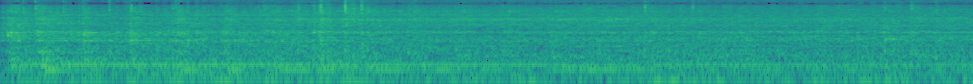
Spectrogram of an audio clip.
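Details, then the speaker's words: Powered reamer flattening the glenoid socket on a sawbones shoulder model during a reverse shoulder arthroplasty demonstration: steady motor whine with grinding. "Okay, and then once we set that pin, okay, then we'll use a second reamer to kind of freshen the bone and make everything flat right here. All right, so then we ream down the socket just to make it nice and flat."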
